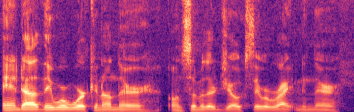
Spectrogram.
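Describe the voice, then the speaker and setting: A man's voice: on the low side, fairly even intonation, brisk, darkish tone. A young man co-hosting a podcast, chatting casually with a loose, joking manner and casual swearing. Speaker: podcast co-host. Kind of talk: casual chat.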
